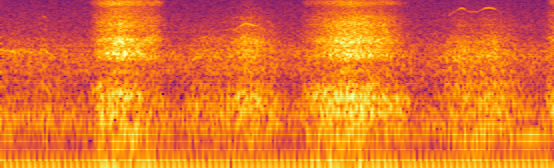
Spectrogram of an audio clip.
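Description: A man breathing heavily in hissy, laboured breaths, three of them about a second and a half apart, the breathing of a man who is wounded and bleeding from the mouth. A steady low hum and a few faint short chirps lie underneath.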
